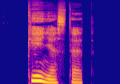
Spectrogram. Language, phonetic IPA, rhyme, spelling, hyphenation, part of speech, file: Hungarian, [ˈkeːɲɛstɛt], -ɛt, kényeztet, ké‧nyez‧tet, verb, Hu-kényeztet.ogg
- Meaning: to pamper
